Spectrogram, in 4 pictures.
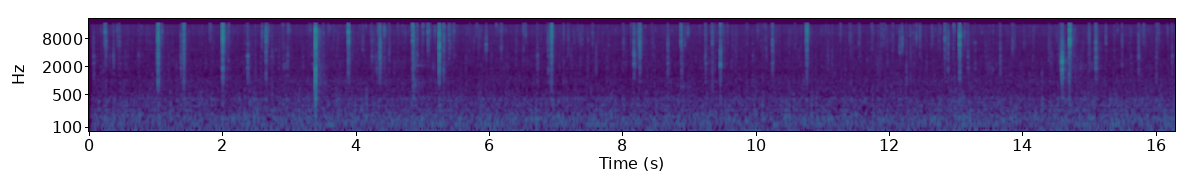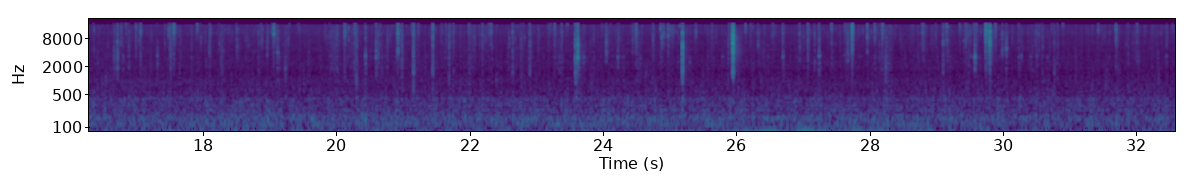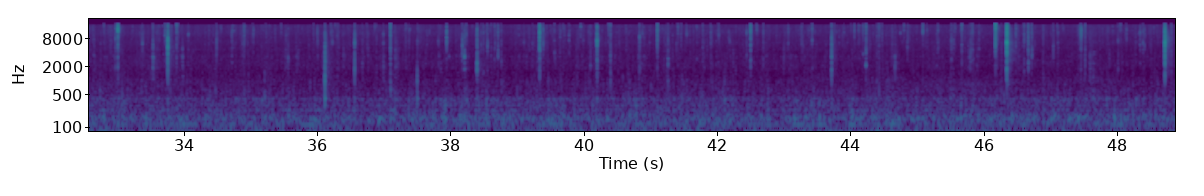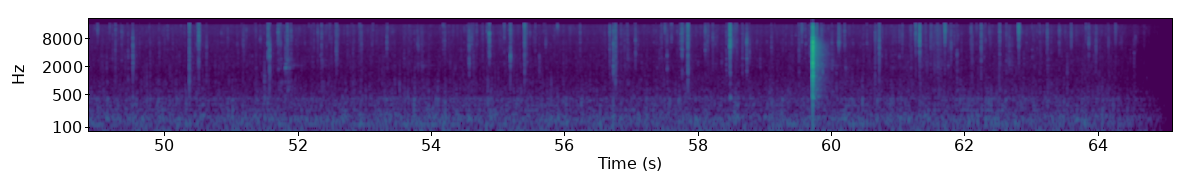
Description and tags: Fireplace (light)
Recorded with a cardioid MSH6 capsule - stereo mic open at certain extent - (via the ZOOM H6) the fireplace's sound gives a more discreet impression.
burning, wood, small, fire, fireplace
